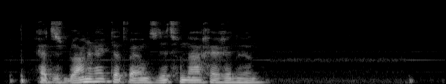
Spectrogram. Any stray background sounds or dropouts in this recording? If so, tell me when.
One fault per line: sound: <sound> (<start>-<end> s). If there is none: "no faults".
no faults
